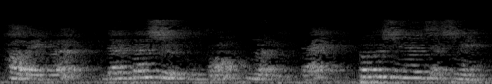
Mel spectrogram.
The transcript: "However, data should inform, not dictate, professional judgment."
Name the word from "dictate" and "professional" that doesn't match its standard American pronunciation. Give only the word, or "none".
dictate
